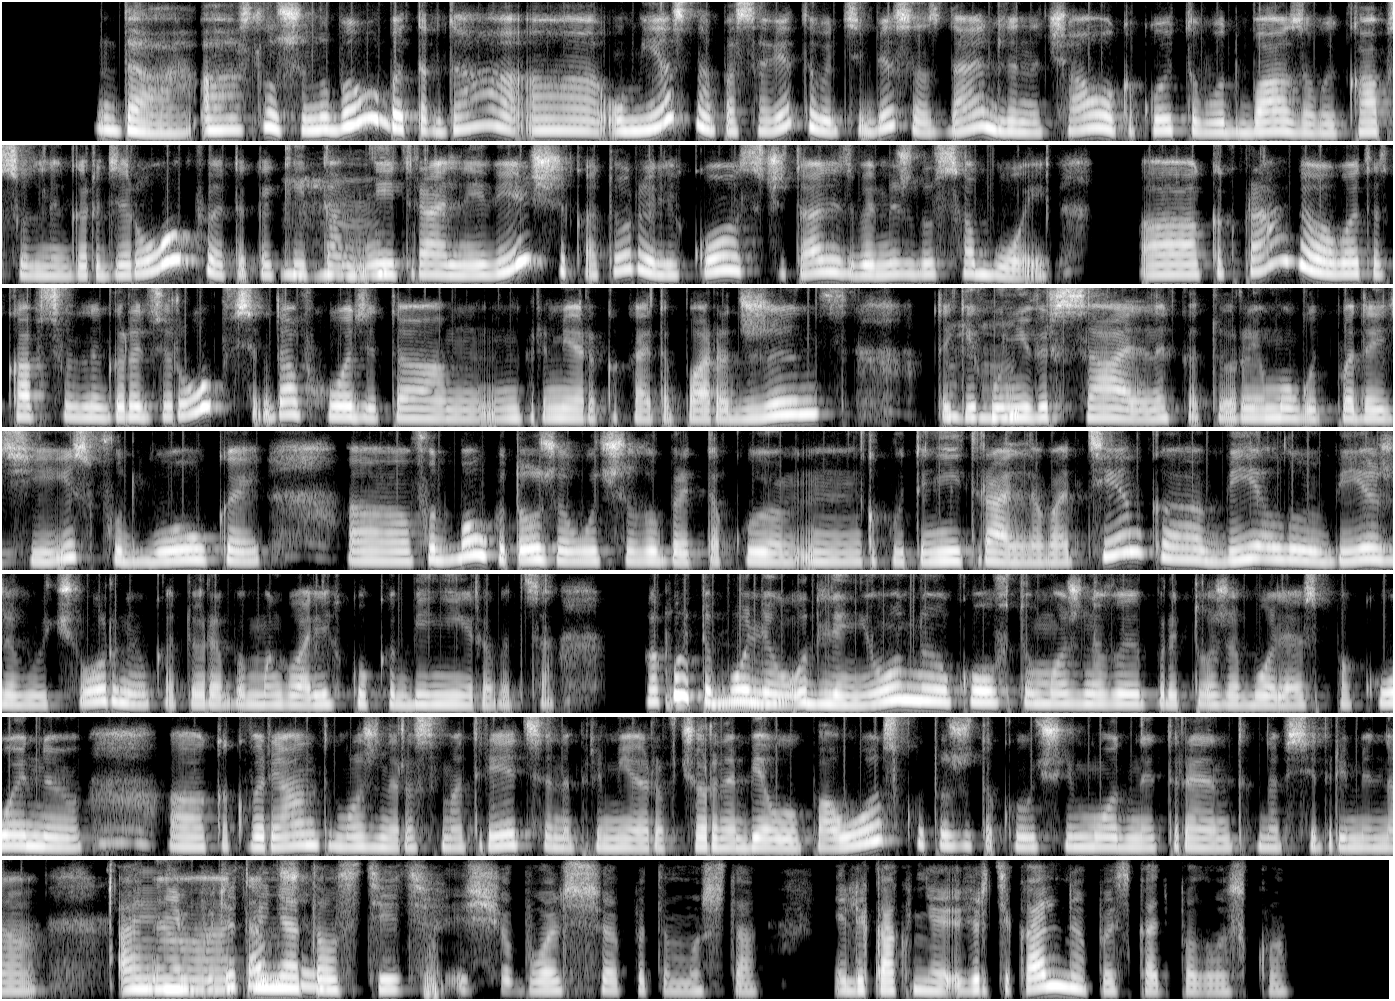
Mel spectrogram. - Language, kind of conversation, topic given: Russian, advice, Как мне подобрать одежду, которая подходит моему стилю и телосложению?
- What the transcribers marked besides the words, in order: distorted speech; tapping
